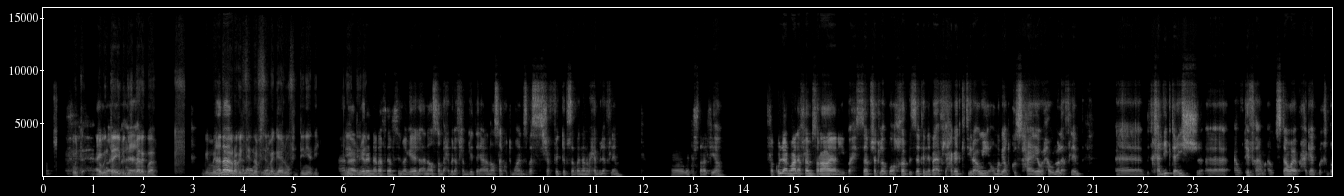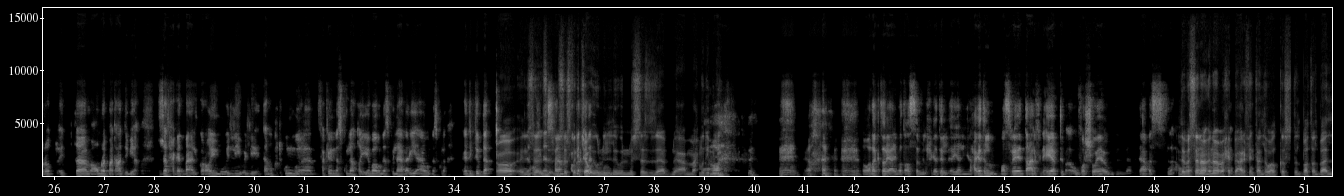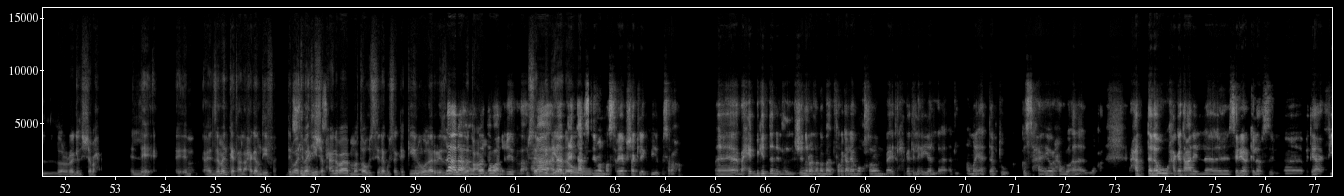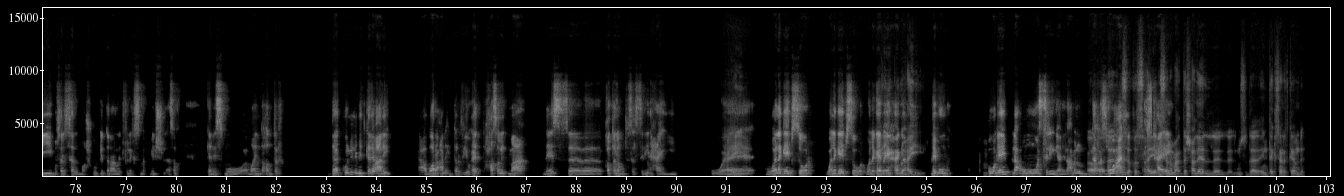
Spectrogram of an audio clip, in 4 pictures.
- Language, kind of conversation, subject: Arabic, unstructured, إزاي قصص الأفلام بتأثر على مشاعرك؟
- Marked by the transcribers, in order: other background noise; sniff; in English: "شفّت"; tsk; laughing while speaking: "آه. آه"; in English: "over"; tapping; in English: "الsuperheroes"; in English: "الgenre"; in English: "يأدابتوا"; in English: "الserial killers"; in English: "إنترفيوهات"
